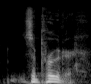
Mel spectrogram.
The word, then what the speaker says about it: Zapruder: It's clearer than the Zaprooer film. Zapruder.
